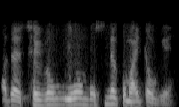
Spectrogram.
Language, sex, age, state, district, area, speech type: Manipuri, male, 45-60, Manipur, Kangpokpi, urban, conversation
